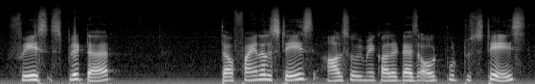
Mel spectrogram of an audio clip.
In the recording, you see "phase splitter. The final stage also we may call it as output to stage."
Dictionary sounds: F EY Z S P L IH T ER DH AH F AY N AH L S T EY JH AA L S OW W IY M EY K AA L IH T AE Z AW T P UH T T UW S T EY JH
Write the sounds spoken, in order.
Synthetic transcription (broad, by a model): F EY S P L IH T ER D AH F AY N AH L S T EY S AA L S OW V IY M EY K AA L IH T AE Z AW T P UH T T UW S T EY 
